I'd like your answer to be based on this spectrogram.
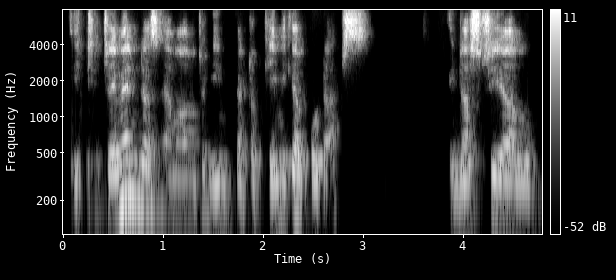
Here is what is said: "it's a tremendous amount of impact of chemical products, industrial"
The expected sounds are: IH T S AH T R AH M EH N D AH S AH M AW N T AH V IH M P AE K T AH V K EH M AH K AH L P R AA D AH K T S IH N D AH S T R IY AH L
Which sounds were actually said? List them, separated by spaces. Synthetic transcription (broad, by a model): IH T T R AH M EH N D AH S AH M AW N T AH V IH M P AE K T AH V K EH M AH K AH L P R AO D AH K T S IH N D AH S T R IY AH L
